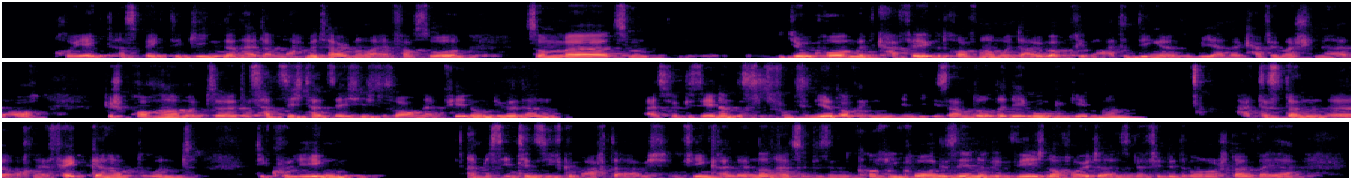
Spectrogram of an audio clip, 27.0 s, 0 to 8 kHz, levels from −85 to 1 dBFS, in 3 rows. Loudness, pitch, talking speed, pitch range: -29 LUFS, 145 Hz, 225 wpm, 130-160 Hz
